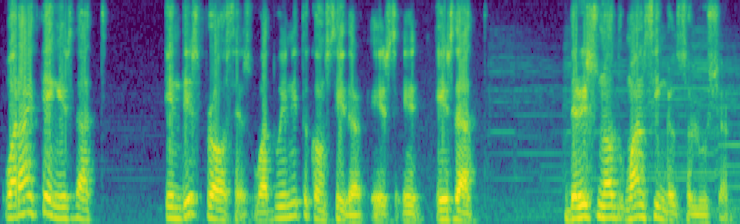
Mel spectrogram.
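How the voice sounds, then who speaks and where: A man's voice: medium pitch, lively intonation, normal speed, a little mellow, soft background music. A man who is not a native English speaker, giving explanatory interview answers as an expert, often searching for words and repeating himself. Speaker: interview guest, population expert.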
